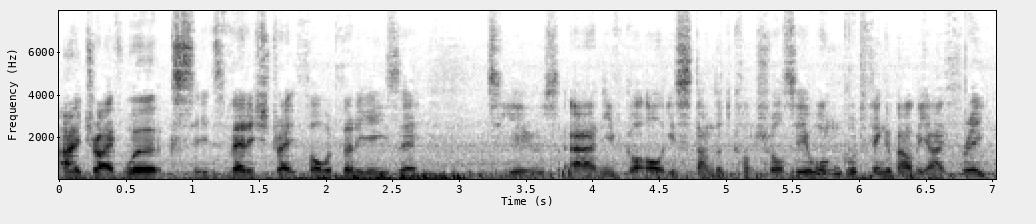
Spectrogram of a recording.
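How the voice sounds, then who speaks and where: Noticeable background noise sits behind a man with a Leeds accent who speaks at medium pitch with fairly even intonation. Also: moderate pace. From Leeds, England. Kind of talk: casual car review to camera. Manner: rambling, hesitant.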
